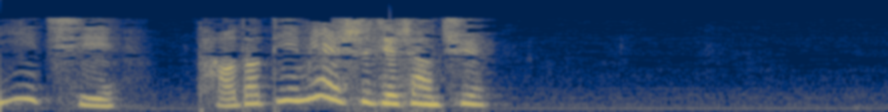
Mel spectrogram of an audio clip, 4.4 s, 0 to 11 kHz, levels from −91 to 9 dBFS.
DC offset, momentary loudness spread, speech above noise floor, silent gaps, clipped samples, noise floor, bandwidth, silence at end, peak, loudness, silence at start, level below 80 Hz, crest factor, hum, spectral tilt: under 0.1%; 12 LU; 40 dB; none; under 0.1%; -56 dBFS; 6.6 kHz; 2 s; 0 dBFS; -17 LUFS; 0 s; -56 dBFS; 20 dB; none; -4 dB/octave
